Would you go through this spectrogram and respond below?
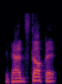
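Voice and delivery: usual speaking voice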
